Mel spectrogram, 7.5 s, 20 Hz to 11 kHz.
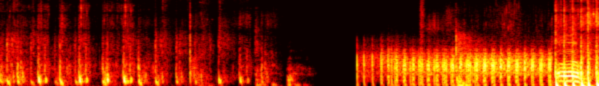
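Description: Rapid bursts of automatic gunfire from an M249 light machine gun in the battle royale game PUBG Mobile during a competitive scrim match, a fast clattering volley, a short silence, then a dense sustained stretch of loud shots.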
